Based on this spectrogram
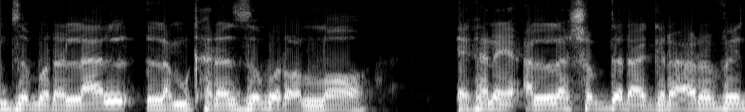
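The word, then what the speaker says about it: الله: মধ্যে মুত্তাসিল চার আলিফটা নিয়া পরিতয় হয় আশহাদু আললা হামজা হজই লাম জবর লা হা জবর হা ইলাহা আশহাদু আল্লা ইলাহা হামজা লাম জের ইল লাম লাম জবর লাল লাম খারা জবর আল্লাহ এখানে আল্লাহ শব্দের আগের হরফে জবর আছে।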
